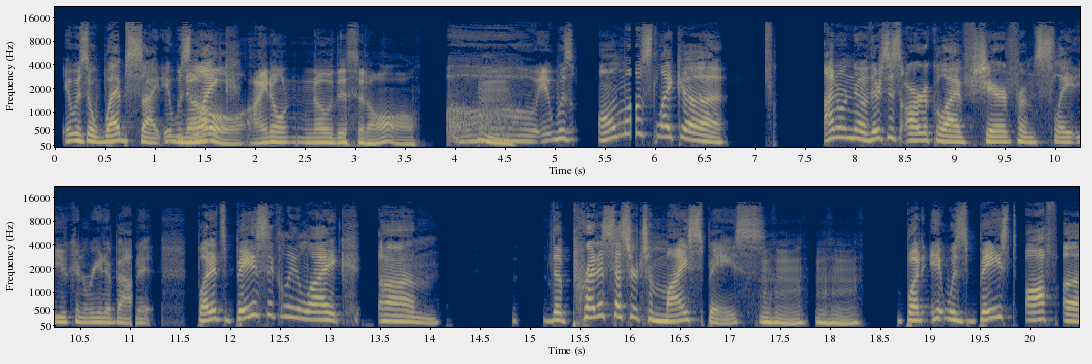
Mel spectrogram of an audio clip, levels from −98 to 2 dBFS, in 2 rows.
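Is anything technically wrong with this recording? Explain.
Yes. There is AAC frame loss with muting at 2.41 s, from 5.75 to 5.81 s, and from 11.01 to 11.06 s. Compressed audio frames went missing and the decoder zeroed them, so the overlapping windows fade the speech out and back in. This leaves soft-edged gaps of roughly 10, 60 and 50 ms. The coding underneath sounds only slightly rough, likely from low-delay AAC.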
